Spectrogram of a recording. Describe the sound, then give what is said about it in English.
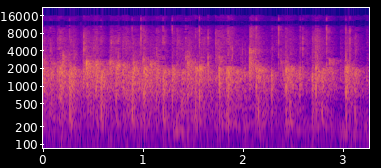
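A soundboard applause sound effect: a steady round of applause from a crowd, with dense overlapping claps and a few brief cheers, holding constant loudness throughout without fading. “Round of applause soundboard.”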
